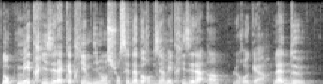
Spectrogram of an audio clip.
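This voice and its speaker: Man, middle-aged, public speaking coach; somewhat high-pitched, expressive delivery that swings between slow and fast. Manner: expressive, demonstrates exercises with varied pace and volume. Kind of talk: video lesson.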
